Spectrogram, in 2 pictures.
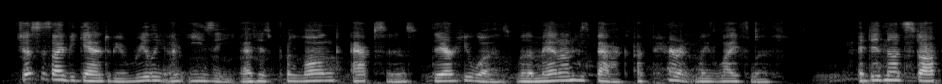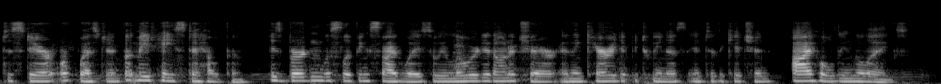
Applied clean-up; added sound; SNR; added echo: neural separator model SepFormer DNS4.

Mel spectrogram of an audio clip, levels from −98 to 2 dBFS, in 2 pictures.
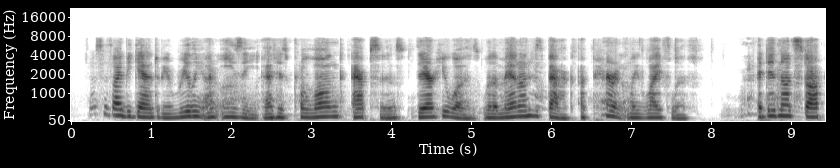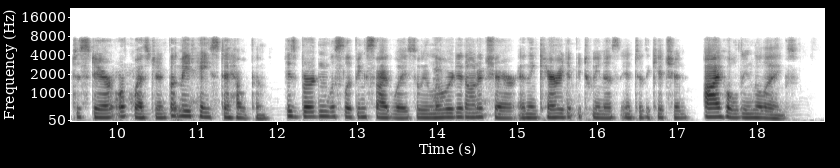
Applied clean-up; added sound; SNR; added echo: neural mask model DeepFilterNet 3.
